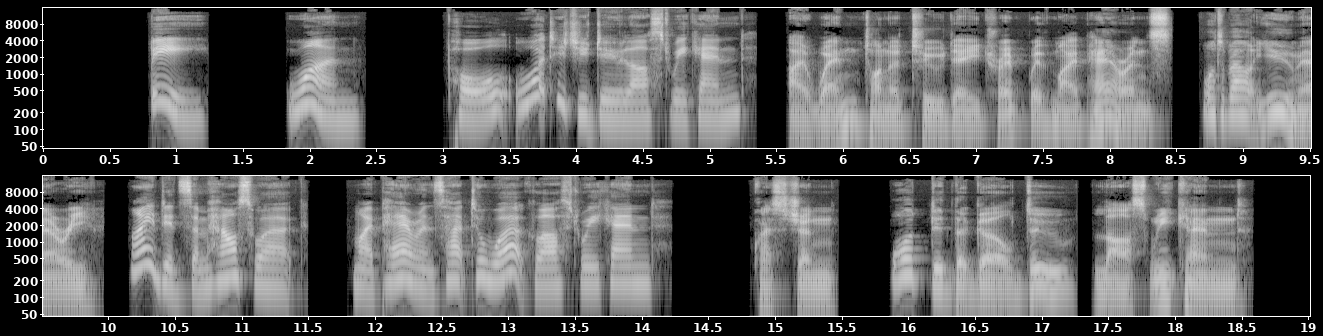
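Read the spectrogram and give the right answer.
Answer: She did some housework.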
